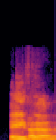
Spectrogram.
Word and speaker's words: Aza: Aza. That's how John Green pronounced it when he read it on tour.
